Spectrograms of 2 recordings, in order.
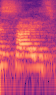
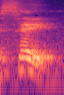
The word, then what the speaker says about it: sais: empiezo diciendo: Je ne sais pas. Y entonces me dice el profesor o la profesora, me dice: así no se dice. No se dice sais, se dice sé. Je ne sais pas.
